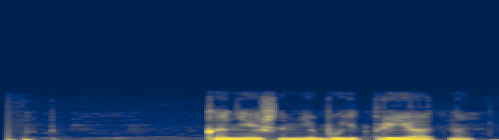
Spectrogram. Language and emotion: Russian, neutral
